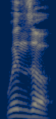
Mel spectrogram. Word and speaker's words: Windsor: The S is basically a Windsor. Z. Windsor.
